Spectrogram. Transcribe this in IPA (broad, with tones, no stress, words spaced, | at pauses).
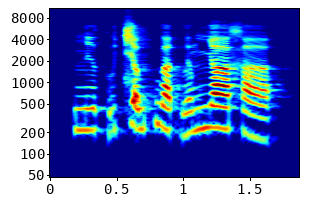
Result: ni˨˩ə̯kṵ˧˥ t͡ɕa̰˧˥whwa˨˩t̚lə˧mɲaː˧ xaː˨˩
